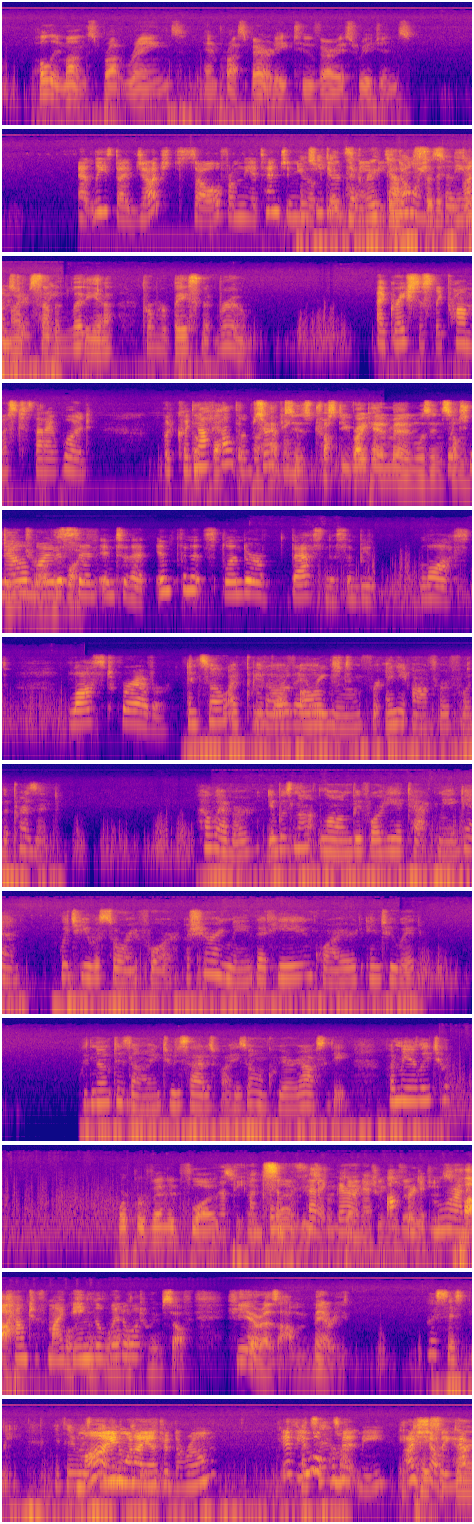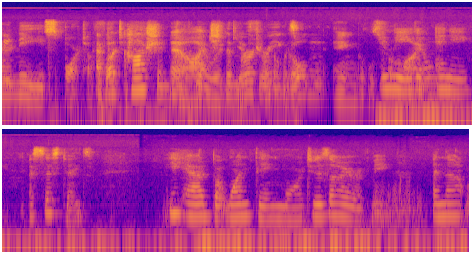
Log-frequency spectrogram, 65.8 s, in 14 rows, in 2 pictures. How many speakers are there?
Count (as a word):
seven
